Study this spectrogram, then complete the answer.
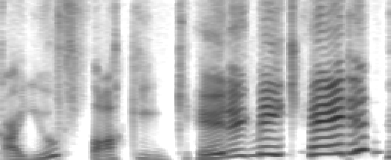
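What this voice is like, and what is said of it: Imitates another person's voice. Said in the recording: “That was a good Ed impersonation.”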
